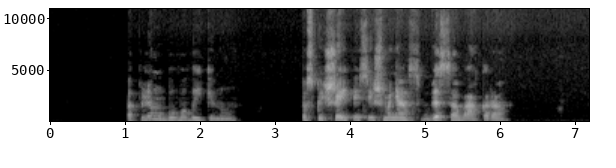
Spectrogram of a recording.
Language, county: Lithuanian, Alytus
